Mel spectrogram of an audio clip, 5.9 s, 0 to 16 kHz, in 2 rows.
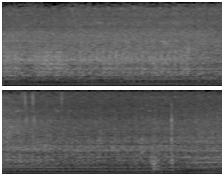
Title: W202 c180 timing chain noise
